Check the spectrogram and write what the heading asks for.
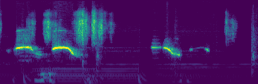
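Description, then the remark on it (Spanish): A person whistles an imitation of the call of the Fio Fio bird, two quick sliding phrases followed by a third after a brief pause, clear, with faint breathy sounds between. “no sé si allá en Santiago llegó un pájaro que se llama Fio Fio, no sé, soy, no tengo mucho conocimiento de pájaros.”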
